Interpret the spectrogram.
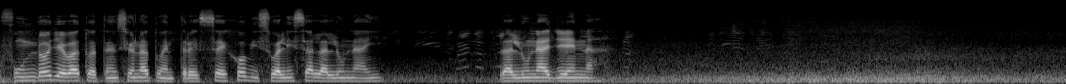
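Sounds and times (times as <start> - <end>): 
ocean surf rumbling: 0.0 - 10.6
speech: 0.1 - 3.9, 5.0 - 6.1.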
